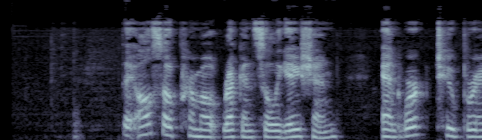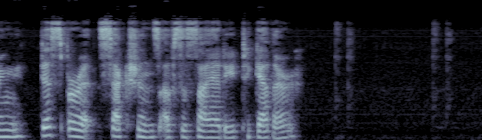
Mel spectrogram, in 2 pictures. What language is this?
English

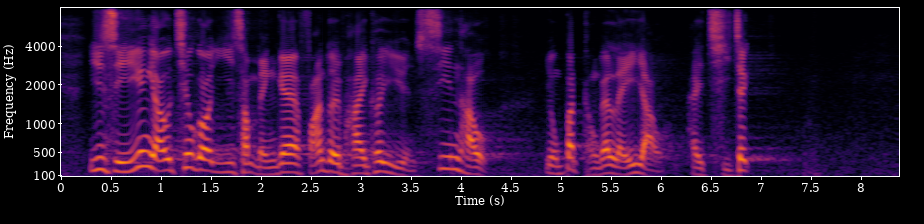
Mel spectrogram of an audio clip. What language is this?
Cantonese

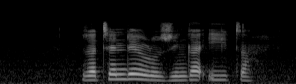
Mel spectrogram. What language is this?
Venda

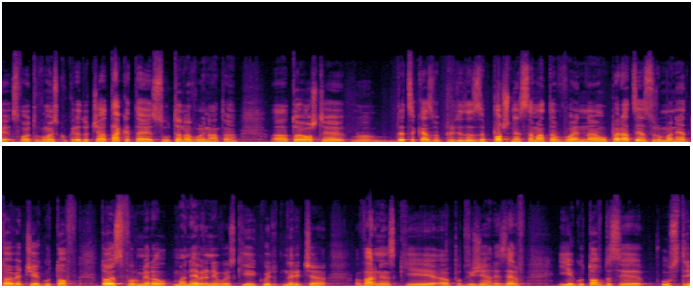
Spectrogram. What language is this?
Bulgarian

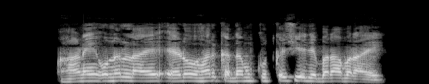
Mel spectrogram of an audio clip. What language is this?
Sindhi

